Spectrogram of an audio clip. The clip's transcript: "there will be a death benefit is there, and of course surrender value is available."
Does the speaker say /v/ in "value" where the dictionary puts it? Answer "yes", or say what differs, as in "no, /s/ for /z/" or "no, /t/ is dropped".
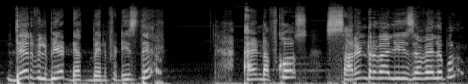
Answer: yes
